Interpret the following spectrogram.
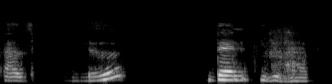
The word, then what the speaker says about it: les: The first is L-E, that's pronounced as le. Then you have L-A or la, that is used for feminine singular. You have L-E-S, which is pronounced le, used before masculine or feminine plurals.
